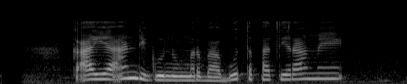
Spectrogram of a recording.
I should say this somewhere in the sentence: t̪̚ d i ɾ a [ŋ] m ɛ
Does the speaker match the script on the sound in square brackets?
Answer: no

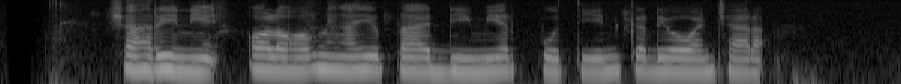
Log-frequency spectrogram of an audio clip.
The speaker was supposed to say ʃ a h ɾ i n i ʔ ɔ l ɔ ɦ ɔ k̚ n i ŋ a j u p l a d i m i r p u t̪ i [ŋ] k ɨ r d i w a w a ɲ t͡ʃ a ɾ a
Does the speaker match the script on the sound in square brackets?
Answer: no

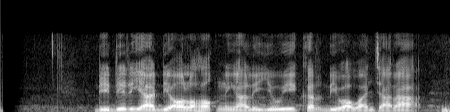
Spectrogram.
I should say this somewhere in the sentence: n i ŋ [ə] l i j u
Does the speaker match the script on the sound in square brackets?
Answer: no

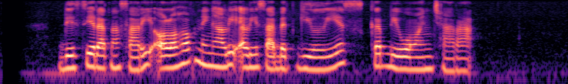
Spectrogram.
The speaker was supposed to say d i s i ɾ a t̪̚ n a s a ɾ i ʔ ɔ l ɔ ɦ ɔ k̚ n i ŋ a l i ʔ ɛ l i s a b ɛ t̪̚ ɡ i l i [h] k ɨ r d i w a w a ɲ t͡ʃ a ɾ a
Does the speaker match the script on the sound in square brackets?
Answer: no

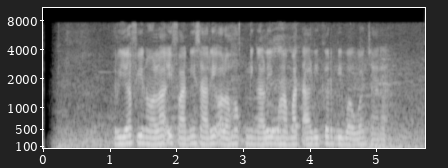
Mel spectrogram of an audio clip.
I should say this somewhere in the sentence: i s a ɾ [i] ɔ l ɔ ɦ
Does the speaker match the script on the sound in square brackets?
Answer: yes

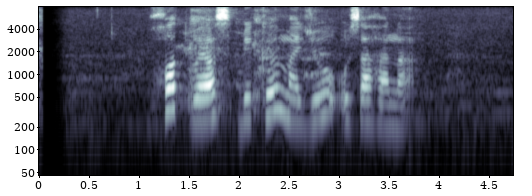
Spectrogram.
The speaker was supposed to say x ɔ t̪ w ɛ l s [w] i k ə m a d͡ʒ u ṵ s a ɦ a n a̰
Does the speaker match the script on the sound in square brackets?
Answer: no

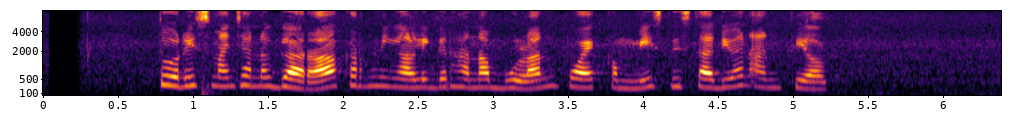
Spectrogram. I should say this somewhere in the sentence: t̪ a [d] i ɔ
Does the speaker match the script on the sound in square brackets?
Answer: yes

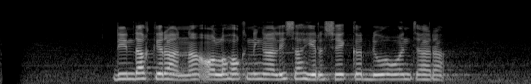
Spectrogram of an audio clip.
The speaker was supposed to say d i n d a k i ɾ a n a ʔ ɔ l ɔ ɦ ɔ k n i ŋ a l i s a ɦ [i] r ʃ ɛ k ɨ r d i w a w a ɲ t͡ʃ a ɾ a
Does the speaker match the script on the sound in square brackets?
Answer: yes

